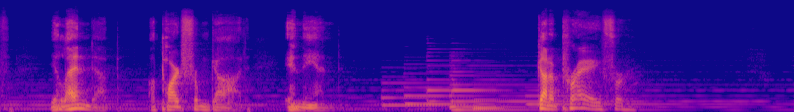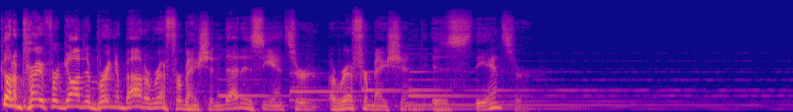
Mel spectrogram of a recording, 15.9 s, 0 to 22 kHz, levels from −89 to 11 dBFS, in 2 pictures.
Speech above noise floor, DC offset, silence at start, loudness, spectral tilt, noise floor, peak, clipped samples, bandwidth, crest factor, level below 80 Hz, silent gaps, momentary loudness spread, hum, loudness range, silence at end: 34 dB; under 0.1%; 0 s; -26 LUFS; -5 dB/octave; -60 dBFS; -4 dBFS; under 0.1%; 16 kHz; 26 dB; -64 dBFS; none; 18 LU; none; 11 LU; 2.05 s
